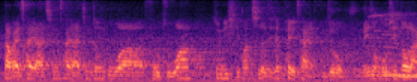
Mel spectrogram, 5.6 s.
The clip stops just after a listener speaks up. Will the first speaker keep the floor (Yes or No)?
No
